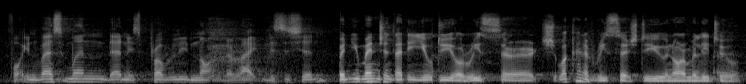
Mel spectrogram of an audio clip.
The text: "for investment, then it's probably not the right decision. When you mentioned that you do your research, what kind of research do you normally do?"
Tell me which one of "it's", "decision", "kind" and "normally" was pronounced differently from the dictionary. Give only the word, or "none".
decision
